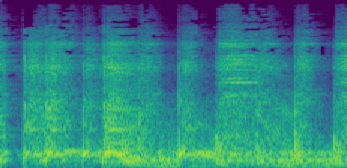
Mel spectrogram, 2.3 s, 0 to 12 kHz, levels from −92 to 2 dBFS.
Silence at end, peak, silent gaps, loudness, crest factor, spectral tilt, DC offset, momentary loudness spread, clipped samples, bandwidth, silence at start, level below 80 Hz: 0 s; 0 dBFS; none; -15 LUFS; 14 dB; -6 dB/octave; under 0.1%; 4 LU; under 0.1%; 10.5 kHz; 0 s; -34 dBFS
